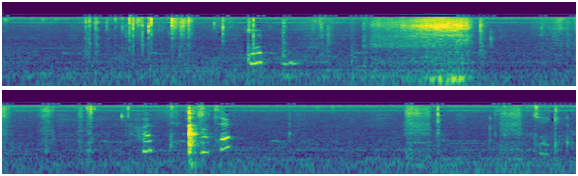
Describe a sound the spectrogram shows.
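Plastic objects knock and clatter as they are handled.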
